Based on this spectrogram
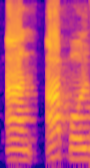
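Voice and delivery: "An apple" with open "ah" vowels, slowly. Shown as a demonstration. Teacher modelling "An apple" slowly with open A. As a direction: say "An apple" slowly as "ahn ah-pol". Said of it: "el sonido de la A abierta".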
